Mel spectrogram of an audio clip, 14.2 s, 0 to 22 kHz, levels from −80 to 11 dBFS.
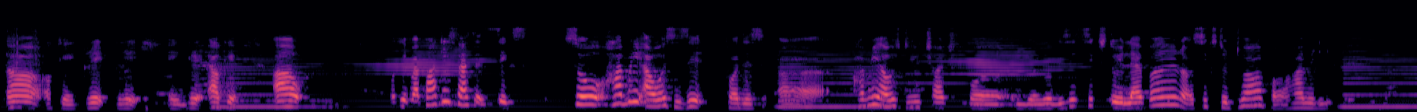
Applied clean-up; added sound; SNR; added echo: classical method spectral subtraction.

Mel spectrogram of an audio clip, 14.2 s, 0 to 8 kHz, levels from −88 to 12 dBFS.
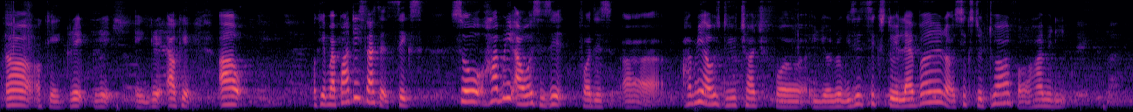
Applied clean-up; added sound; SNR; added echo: none; none; none; none.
